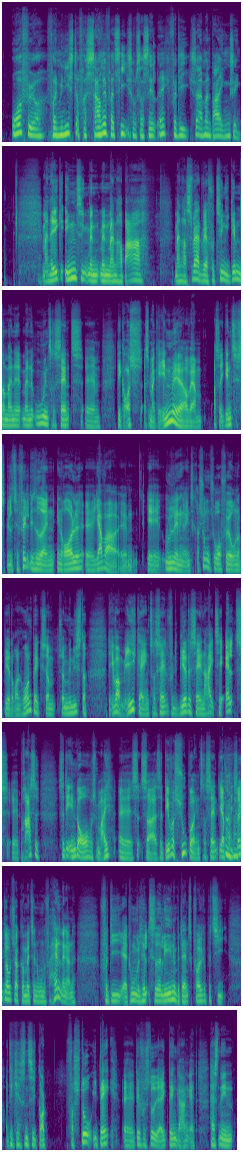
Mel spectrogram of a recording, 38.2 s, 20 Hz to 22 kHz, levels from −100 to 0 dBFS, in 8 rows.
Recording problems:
none

